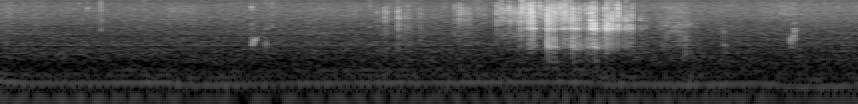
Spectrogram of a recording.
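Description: A short crunching, crackling sound a little past halfway, with a few faint clicks around it, over a low steady hum.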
